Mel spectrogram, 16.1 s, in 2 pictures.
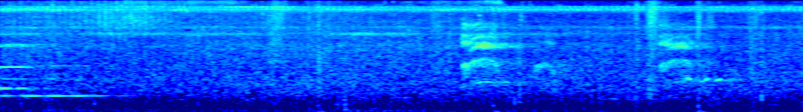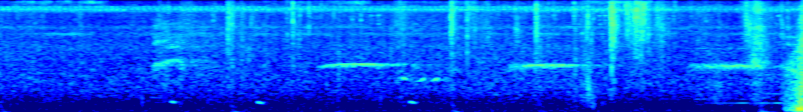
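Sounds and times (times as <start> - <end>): bird calls: 9.5 - 14.1.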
